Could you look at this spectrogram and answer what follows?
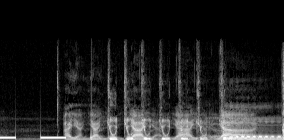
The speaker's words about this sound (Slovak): Obsadzovací tón aj ešte s niečím.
